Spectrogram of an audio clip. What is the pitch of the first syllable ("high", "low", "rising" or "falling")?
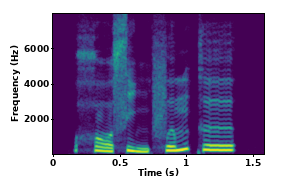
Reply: low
